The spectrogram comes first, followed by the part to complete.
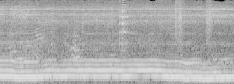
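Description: A woman's voice holding one long sung note into the microphone, stepping slightly down in pitch near the end.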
